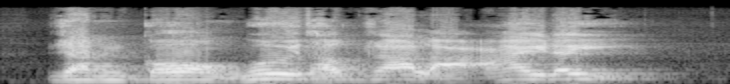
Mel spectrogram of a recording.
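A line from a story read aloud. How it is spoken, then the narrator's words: Loud shout. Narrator (Vietnamese): Dạ Điểu Thần Ma lại lớn tiếng quát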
